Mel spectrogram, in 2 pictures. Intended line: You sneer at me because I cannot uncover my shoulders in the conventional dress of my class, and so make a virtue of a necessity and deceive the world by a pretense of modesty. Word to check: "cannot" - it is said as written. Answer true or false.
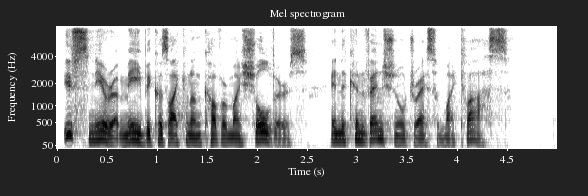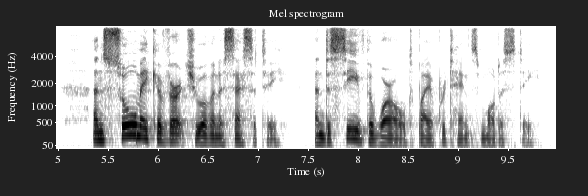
false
